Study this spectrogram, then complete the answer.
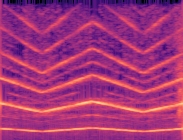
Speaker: So I'm going to actually drop some water here on it. And if you guys hear it, it starts beeping automatically. Tells you that there's some water leakage.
